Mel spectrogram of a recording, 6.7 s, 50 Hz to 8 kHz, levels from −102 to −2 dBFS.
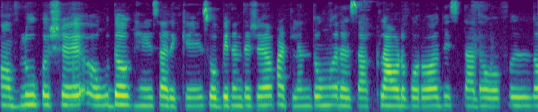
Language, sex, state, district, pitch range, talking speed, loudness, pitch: Konkani, female, Goa, North and South Goa, 220-235 Hz, 160 wpm, -20 LUFS, 225 Hz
